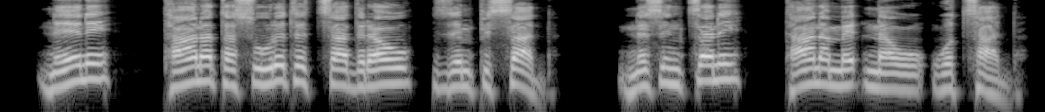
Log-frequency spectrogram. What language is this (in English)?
Dawro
